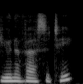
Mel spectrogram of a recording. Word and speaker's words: university: a vowel letter, like university? Let's understand, even though university starts with a vowel letter, it sounds like it begins with a Y sound, so we use a.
